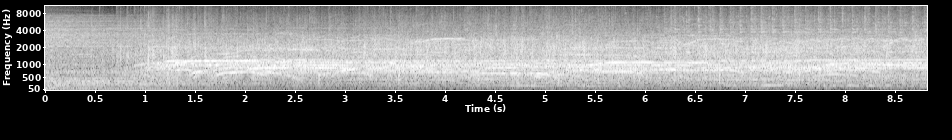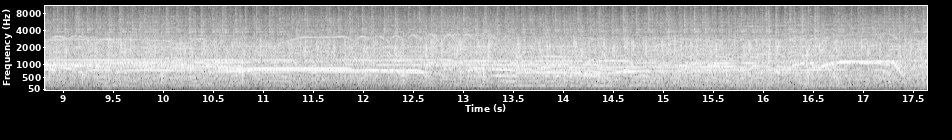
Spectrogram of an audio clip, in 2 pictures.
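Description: A large crowd cheers and screams in an open stadium.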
